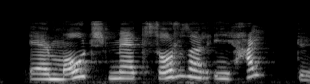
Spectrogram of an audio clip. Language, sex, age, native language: Icelandic, female, 9, Icelandic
